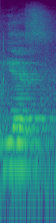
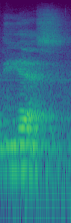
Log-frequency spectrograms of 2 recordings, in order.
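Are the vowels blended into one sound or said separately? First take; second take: blended; separately. First: The vowels are merged into one sound. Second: Each vowel is pronounced with its own sound. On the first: The speaker calls it wrong. "Maybe you're trying to say them together" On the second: The speaker calls it right. "Give each vowel its own sound"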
